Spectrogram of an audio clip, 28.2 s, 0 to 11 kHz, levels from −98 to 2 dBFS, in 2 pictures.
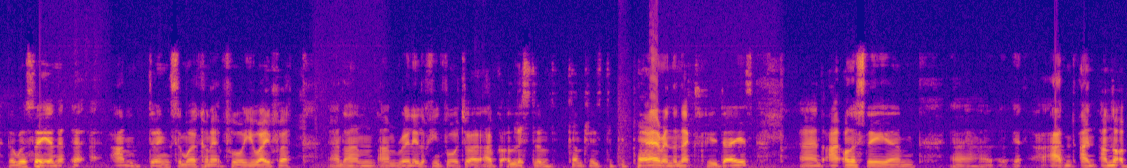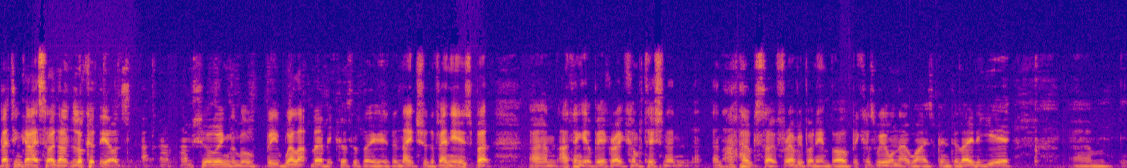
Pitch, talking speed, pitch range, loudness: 85 Hz, 200 wpm, 80-95 Hz, -24 LUFS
